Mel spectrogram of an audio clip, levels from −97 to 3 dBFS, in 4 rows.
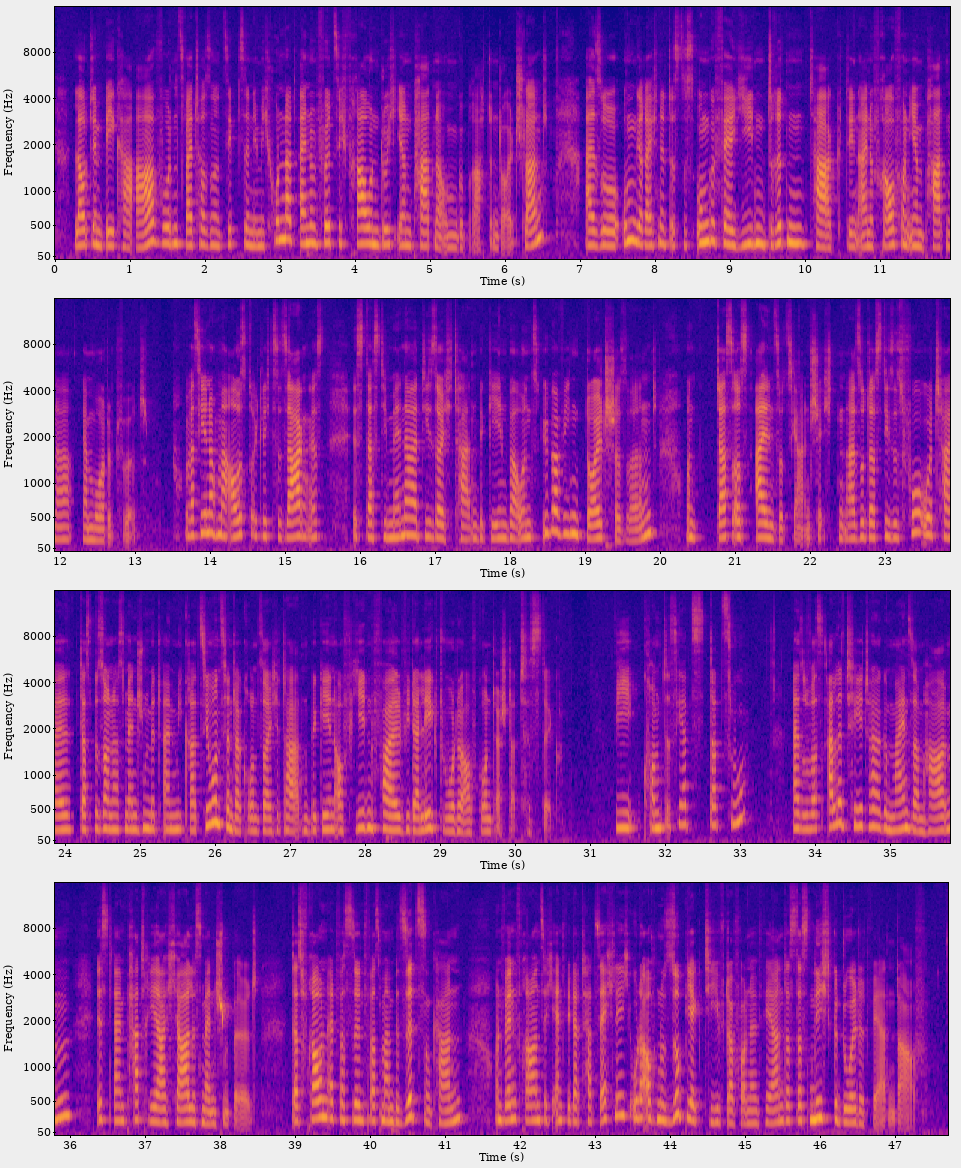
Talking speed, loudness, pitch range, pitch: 150 wpm, -27 LUFS, 195-235 Hz, 215 Hz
